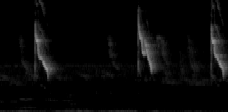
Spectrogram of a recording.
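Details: White-eye giving three separate sharp, high, down-slurred chirps spaced over about three seconds, with quiet low rumble in between.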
